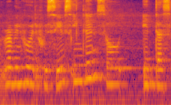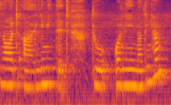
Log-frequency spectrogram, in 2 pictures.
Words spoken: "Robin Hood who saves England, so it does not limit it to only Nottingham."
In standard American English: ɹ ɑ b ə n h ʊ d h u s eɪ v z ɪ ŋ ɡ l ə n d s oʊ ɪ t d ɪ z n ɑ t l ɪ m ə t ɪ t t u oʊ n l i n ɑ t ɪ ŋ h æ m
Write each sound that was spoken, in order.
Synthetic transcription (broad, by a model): ɹ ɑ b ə n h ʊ d h u s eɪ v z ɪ ŋ ɡ l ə n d s oʊ ɪ t d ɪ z n ɑ t l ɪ m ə t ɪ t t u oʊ l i n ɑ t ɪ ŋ h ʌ m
